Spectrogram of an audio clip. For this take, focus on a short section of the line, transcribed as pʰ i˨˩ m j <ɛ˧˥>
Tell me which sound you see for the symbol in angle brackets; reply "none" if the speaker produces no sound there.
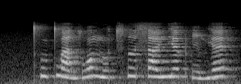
ɛ˥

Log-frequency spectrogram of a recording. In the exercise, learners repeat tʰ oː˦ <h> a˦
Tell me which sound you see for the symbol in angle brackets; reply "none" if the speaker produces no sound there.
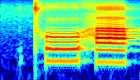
h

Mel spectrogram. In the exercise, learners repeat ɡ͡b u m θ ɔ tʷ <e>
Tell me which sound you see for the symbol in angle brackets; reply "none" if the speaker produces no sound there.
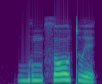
e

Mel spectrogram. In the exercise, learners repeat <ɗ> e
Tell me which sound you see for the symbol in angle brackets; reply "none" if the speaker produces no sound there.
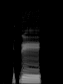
ɗ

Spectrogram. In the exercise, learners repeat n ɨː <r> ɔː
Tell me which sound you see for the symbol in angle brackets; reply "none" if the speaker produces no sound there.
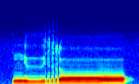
r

